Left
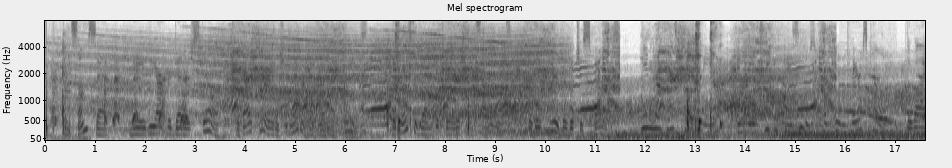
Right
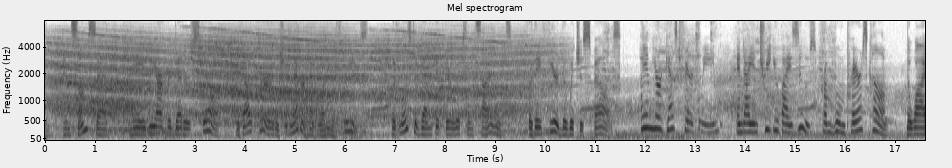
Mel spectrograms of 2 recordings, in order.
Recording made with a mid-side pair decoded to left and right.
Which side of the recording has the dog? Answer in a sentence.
You can hear the dog on the left.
